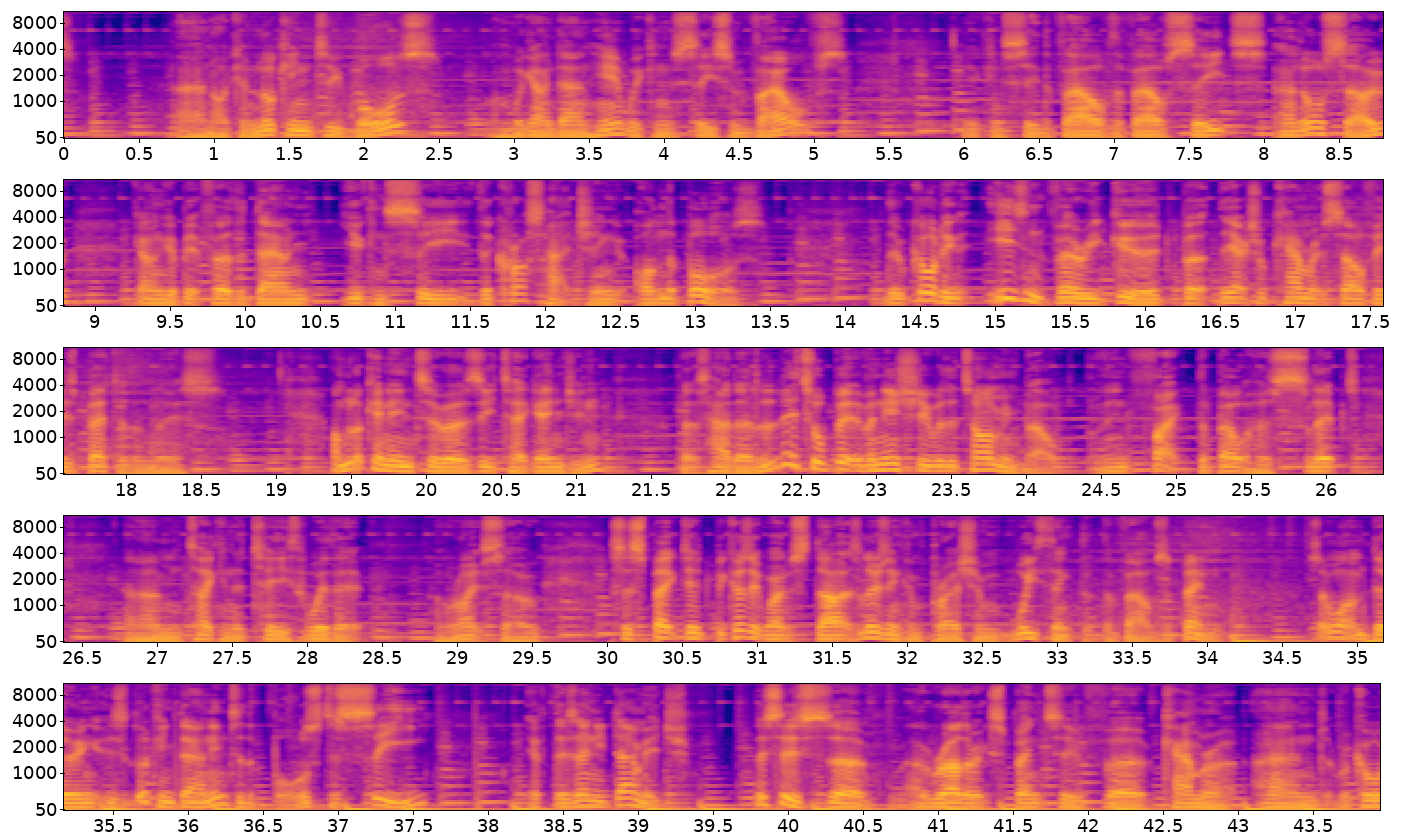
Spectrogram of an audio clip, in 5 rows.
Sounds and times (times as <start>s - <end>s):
Music: 0.0s - 43.9s
Speech: 0.8s - 5.3s, 6.0s - 13.5s, 14.3s - 18.7s, 19.4s - 34.2s, 34.8s - 37.7s, 38.3s - 43.9s.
